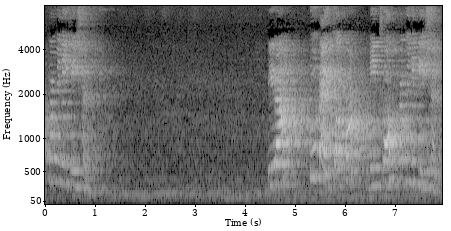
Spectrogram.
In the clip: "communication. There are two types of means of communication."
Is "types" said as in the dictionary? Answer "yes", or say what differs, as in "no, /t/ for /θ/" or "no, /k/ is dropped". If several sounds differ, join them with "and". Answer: no, /p/ is dropped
